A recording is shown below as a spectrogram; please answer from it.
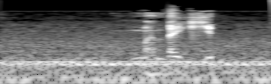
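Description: Steady low rumble of car cabin noise from inside a car on the road, with a man's voice speaking briefly about a second in.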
